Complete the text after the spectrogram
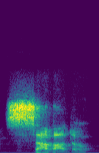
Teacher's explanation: sábado, again, to stress the first syllable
